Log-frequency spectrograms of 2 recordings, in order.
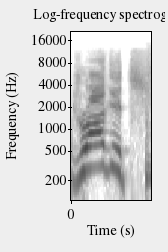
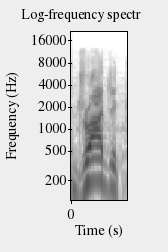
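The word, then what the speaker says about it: Dragić: Goran Dragic. It's like a dragon with an itch. That's what I've been saying since 2008. And people still say Dragic.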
